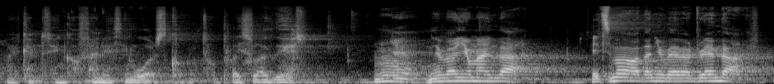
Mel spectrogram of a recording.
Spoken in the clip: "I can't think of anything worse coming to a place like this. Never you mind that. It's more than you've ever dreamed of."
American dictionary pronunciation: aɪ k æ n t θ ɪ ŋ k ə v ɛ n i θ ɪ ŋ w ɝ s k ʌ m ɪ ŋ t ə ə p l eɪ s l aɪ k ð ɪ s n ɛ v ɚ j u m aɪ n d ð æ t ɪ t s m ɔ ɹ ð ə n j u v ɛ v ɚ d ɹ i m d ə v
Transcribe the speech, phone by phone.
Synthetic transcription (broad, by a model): aɪ k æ n θ ɪ ŋ k ə v ɛ n i θ ɪ ŋ w ɝ s k ʌ m ɪ ŋ t ə ə p l eɪ s l aɪ k ð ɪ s n ɛ v ɚ j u m aɪ n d ð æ t ɪ t s m ɔ ɹ ð ə n j u v ɛ v ɚ d ɹ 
